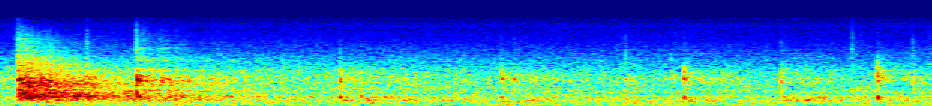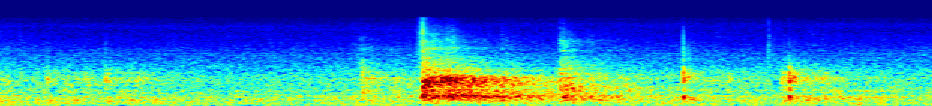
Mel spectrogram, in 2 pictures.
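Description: A tennis ball bounces on the court.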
